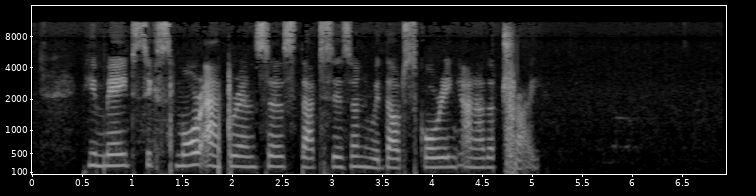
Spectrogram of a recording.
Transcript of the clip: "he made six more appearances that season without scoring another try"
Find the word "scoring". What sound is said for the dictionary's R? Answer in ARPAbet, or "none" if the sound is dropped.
R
